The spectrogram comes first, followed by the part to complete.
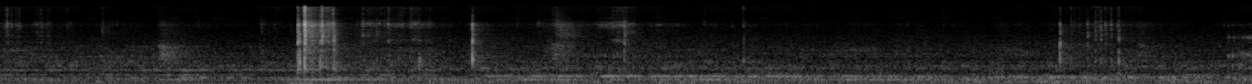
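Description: Quiet handling of a bead-embroidered felt piece: one sharp click and rustle about a second and a half in, then a smaller tick a second later and a few faint ticks, over a faint steady hum.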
